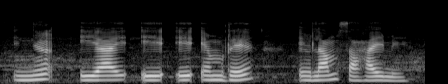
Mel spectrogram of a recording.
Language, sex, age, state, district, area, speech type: Santali, female, 18-30, West Bengal, Birbhum, rural, read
